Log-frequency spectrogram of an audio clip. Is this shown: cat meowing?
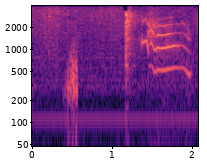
yes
